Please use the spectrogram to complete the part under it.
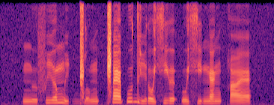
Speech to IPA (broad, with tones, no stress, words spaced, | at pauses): ŋɯ˩fi˧˥ə̯mi˩˧ ɡ͡ǁo˩˧ŋ ǁæ˥ pu˥di˩˧ɾo˩ sʲo˧ə̯ʔu˩˧ sʲø˧ŋæ˧ŋ qæ˩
